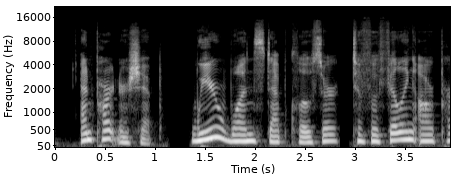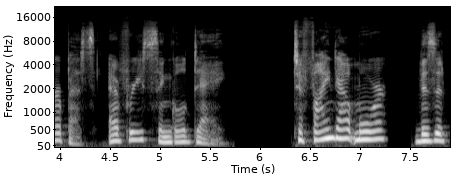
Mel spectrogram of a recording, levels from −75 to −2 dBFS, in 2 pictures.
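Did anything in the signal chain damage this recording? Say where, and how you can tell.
No, no signal chain damage.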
